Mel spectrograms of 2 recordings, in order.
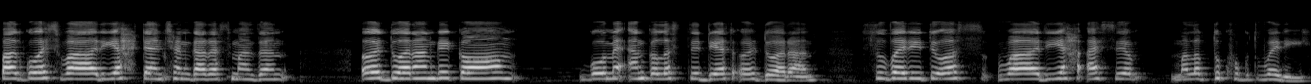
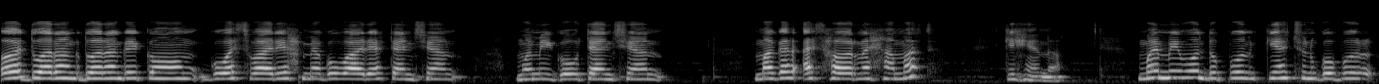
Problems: constant background noise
